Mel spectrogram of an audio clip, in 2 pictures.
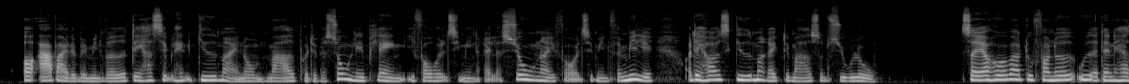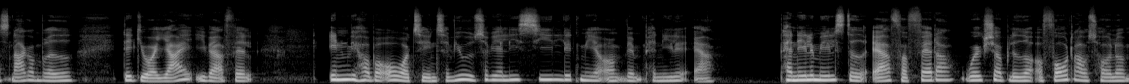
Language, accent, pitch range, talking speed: Danish, native, 165-200 Hz, 215 wpm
